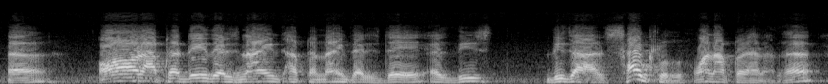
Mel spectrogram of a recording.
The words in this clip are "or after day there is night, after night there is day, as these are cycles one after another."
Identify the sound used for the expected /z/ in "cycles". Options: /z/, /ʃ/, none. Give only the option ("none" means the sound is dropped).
none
